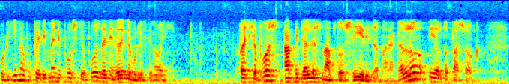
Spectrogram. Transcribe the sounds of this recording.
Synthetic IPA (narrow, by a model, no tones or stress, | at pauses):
uɾʝinɐpupe̞ɾime̞nipo̞sce̞po̞zðenðeninevuleftθinooçi̥ | pescepo̞sɐnt̪iŋɡɐlesunɐpo̞t̪osiɾizɐpɐɾɐkɐlo̞iɐpo̞t̪opɐso̞̰k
